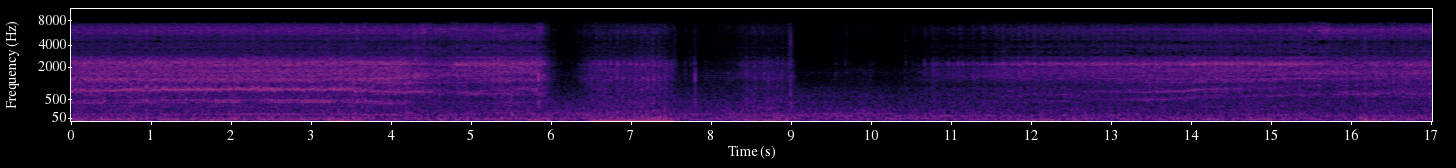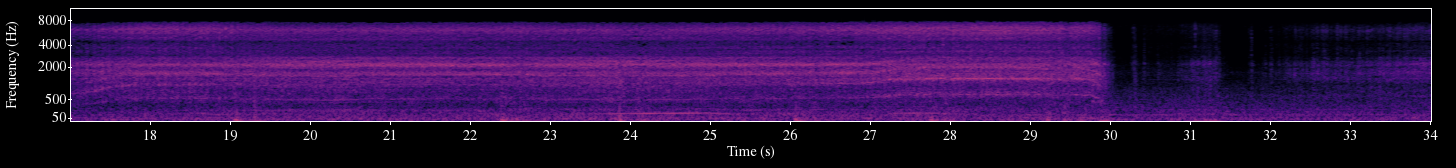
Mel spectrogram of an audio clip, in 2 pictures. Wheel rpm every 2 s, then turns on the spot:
90, 90, 80, 30, 10, 30, 60, 80, 100, 140, 140, 140, 140, 160, 150, 20, 40.
none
